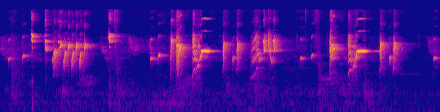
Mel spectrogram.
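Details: Excited male European goldfinch singing to lure a female into pairing and nesting; bright clipped chirps and short twittering phrases in bursts separated by brief silences.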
